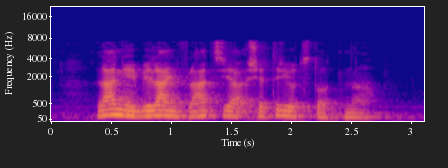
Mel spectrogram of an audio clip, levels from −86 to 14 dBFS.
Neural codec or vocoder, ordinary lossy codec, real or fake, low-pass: none; none; real; 7.2 kHz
